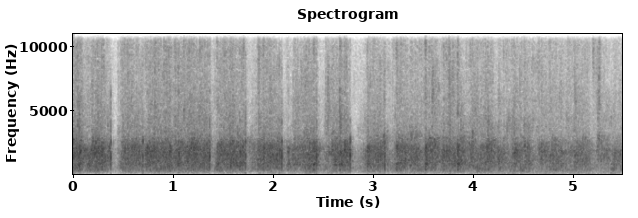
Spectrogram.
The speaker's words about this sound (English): All right, let's give them a round of applause.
